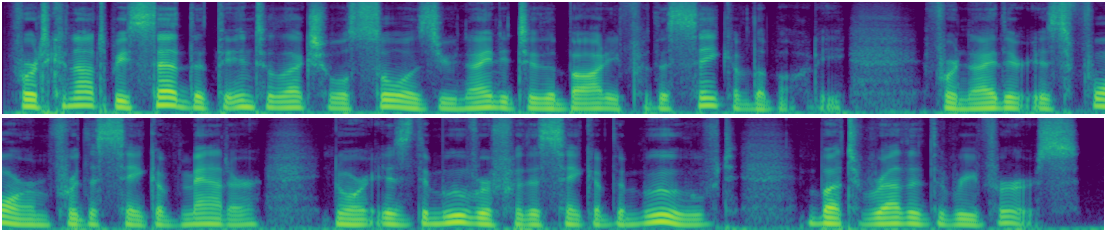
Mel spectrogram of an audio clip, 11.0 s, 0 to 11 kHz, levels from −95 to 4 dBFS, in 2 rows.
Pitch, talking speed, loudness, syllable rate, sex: 125 Hz, 235 wpm, -19 LUFS, 5.9 syllables/s, male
